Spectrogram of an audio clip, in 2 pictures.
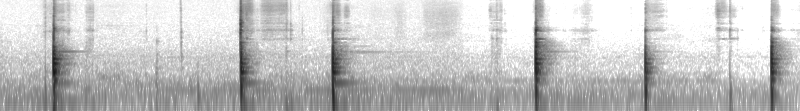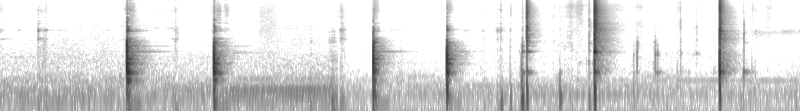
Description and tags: Sounds of setting an empty soda can on wood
